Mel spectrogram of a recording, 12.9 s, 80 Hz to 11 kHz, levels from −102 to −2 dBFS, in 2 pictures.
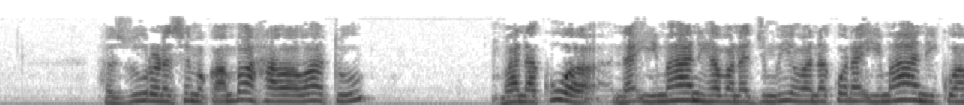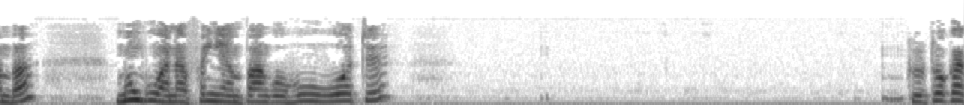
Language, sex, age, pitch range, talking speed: Swahili, male, 50-69, 170-220 Hz, 100 wpm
